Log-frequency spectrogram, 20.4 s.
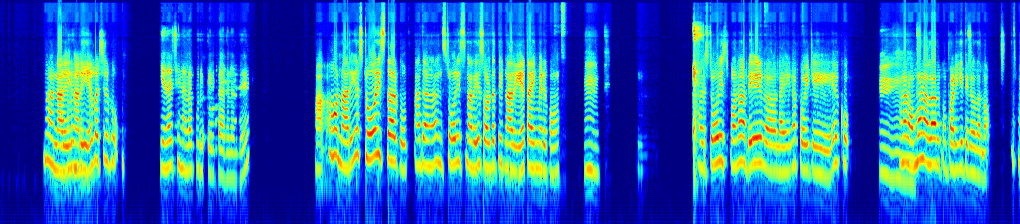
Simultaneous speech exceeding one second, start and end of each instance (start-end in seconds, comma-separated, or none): none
